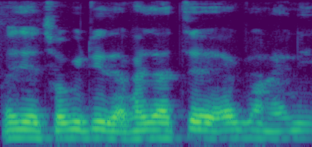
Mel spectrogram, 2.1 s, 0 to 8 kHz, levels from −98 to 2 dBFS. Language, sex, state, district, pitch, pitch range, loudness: Bengali, male, West Bengal, North 24 Parganas, 120 Hz, 120-125 Hz, -28 LUFS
